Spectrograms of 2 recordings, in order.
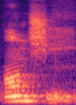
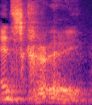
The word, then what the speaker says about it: Enschede: immigration guy, I said, I'm heading to this place called Onsheed. And he sort of looked at me. What do you mean Onsheed? And so I said, I had to spell it out for him. He said, you mean Enschede.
